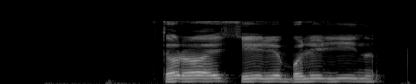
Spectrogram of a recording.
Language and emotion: Russian, sad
